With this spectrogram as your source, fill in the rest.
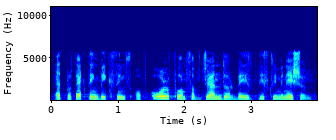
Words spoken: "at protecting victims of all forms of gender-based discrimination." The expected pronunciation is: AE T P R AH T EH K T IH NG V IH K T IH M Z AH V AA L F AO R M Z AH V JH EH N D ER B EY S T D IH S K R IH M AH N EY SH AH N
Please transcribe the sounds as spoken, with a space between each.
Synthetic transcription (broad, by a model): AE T P R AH T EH K T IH NG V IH K T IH M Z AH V AA L F AO R M S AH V JH EH N D ER B EY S D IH S K R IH M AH N EY SH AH N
